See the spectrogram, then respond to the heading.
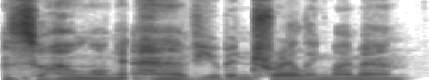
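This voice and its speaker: A man playing a menacing, wry pirate captain in a roleplay audio, speaking in a taunting, deliberate drawl with dramatic pauses. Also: lowish voice, steady tone, darkish tone, no echo. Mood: stern, probing. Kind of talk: scripted roleplay audio acting.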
